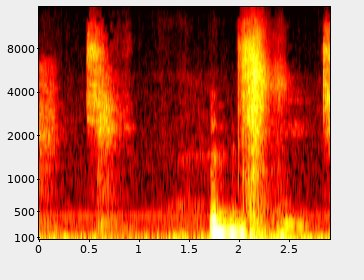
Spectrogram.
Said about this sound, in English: You just fart again? Yes.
